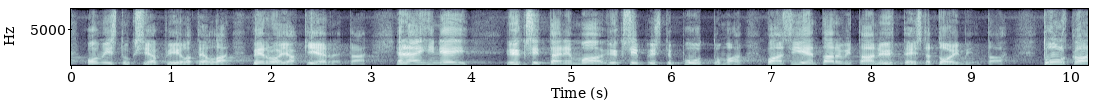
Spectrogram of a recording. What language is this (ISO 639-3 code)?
fin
